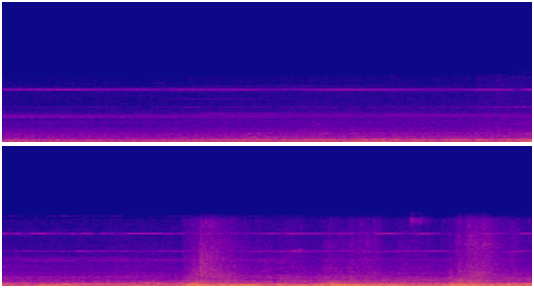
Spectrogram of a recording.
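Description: MBTA Silver Line bus heard from inside the cabin, its drive running with a steady low rumble, then a rising whine and growing louder from about five seconds in as the bus picks up speed. Two loud short rattling jolts come, one a little after seven seconds and one near the end.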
